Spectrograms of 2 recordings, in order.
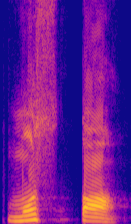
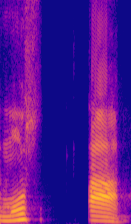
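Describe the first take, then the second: First: The t sound is heavy and emphatic. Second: The t sound is light and plain. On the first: This is the changed form that is easier to say. "Yang mirip to apa? Ta. Musto. Dekat kan?" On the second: This is the original form of the word. "Daripada musta. Jauh kan?"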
